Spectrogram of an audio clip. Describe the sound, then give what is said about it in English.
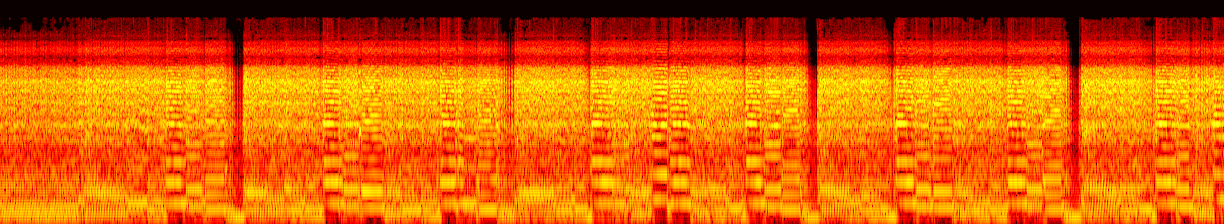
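A heavily distorted electric guitar in a lower tuning, run through the Friedman and into a Black Russian Muff fuzz pedal, plays thick, chunky chords and riffs with a few brief pauses, loud and steady with no talking. “So I noticed you have like the Friedman, and then you have it going into the Black Russian Muff.”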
